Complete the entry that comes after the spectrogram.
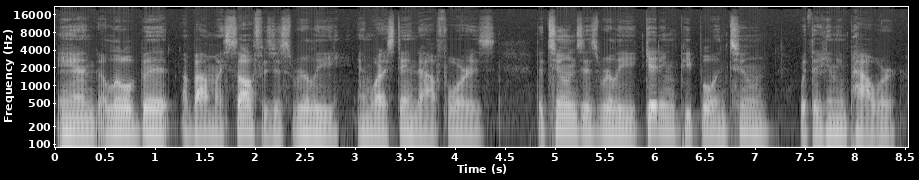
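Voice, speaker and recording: A man's voice: medium pitch, level tone, moderate pace, hardly any pauses, dark tone, clear, resonant tone. A man hosting a podcast in a casual, conversational way. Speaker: podcast host, music artist.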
